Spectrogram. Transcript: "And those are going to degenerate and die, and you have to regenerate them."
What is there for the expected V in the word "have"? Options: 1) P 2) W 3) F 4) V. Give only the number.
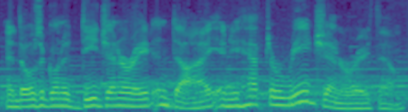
3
